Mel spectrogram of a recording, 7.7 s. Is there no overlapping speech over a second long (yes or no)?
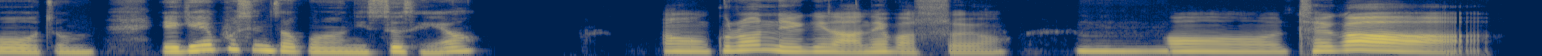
yes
